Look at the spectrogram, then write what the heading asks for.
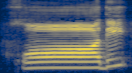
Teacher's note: قاد کو موٹا پڑھیں گے اور قاف کو بھی موٹا پڑھیں گے، یہ دونوں حروف مستعلیٰ میں سے ہے۔ قاد کے اوپر کھڑا زبر ایک الف کی مقدار کھینچ کر ادا کریں گے، دال کے نیچے زیر بغیر کھینچے پڑھیں گے قادی۔ · قاد کے اوپر کھڑا زبر ایک الف کی مقدار کھینچ کر ادا کریں گے، دال کے نیچے زیر بغیر کھینچے پڑھیں گے قادی۔ قاف پر ہم کلکلا کی آواز نہیں نکالیں گے، مطلب کلکلا پیدا نہیں کریں گے۔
